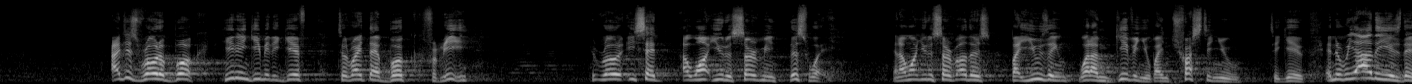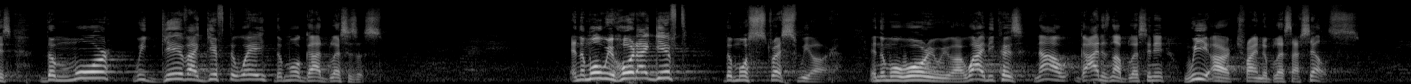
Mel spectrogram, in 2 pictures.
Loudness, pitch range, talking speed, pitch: -26 LUFS, 185-235 Hz, 205 wpm, 215 Hz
